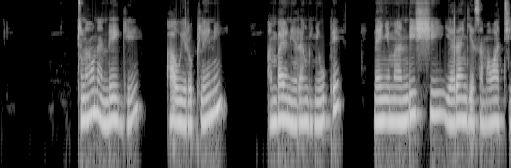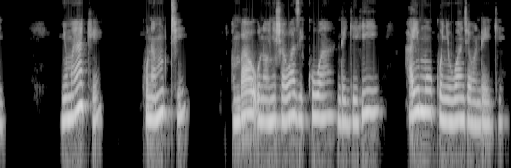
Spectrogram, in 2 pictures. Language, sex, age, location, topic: Swahili, male, 25-35, Mombasa, government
